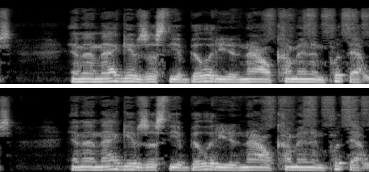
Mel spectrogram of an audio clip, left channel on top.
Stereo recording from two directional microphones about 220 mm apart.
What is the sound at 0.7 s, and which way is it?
Speech, 30° left (ahead or behind).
